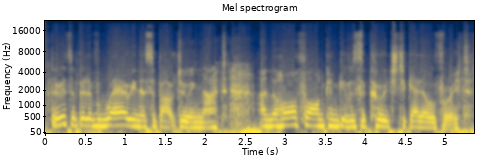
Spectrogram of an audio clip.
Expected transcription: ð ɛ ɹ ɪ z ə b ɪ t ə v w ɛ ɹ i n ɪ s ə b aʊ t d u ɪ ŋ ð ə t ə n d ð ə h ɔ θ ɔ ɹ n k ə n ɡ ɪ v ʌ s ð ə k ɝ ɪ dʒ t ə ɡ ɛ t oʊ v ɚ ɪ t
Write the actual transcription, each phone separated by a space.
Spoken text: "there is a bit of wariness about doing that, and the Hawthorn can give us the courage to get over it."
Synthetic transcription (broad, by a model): ð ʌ ɹ ɪ z ə b ɪ t ə v w ɛ ɹ i n ɪ s ə b aʊ t d u ɪ ŋ ð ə t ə n ð ə h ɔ θ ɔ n k ə n ɡ ɪ v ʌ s ð ə k ɝ ɪ dʒ t ə ɡ ɛ t oʊ v ɚ ɪ t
